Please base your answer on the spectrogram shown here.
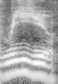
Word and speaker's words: Ryu: Good for Ryu. So Quinn is saying the correct pronunciation is Ryu.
